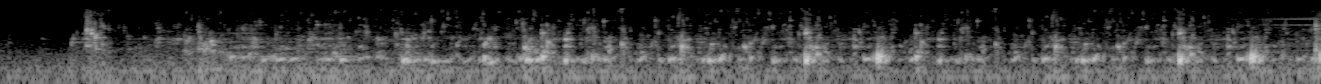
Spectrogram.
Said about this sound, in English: And simply take regular sparkles and dump them in a water tank. And then stir it up, and then start filming it after you've stirred it up.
